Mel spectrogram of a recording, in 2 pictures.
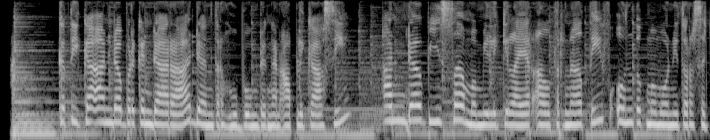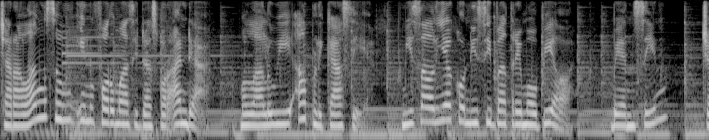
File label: INDONESIA CASUAL, She have a young voice, late teens through 30's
